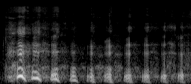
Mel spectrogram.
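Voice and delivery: high-pitched burst of laughter. Real, not acted. Streamer laughing at the prank call. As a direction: laugh at the caller's line.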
